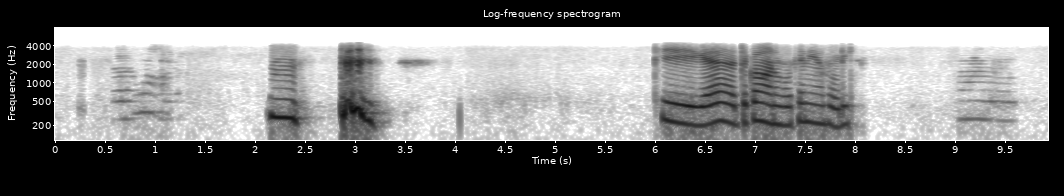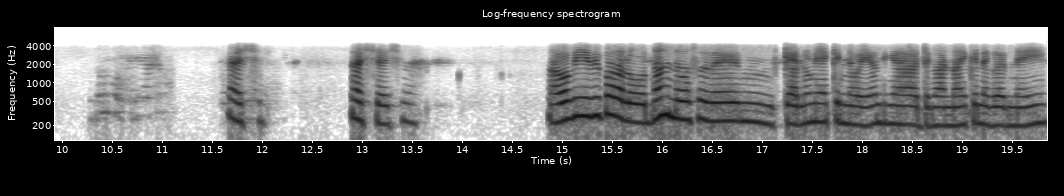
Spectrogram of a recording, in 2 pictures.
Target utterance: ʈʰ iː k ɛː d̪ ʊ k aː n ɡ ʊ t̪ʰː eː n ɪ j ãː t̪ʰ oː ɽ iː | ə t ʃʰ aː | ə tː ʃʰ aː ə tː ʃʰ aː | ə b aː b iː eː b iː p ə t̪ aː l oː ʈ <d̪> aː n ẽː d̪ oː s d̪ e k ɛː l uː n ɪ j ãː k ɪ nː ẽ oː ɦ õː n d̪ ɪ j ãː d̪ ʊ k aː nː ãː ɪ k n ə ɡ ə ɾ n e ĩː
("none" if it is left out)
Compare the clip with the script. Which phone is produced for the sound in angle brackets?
d̪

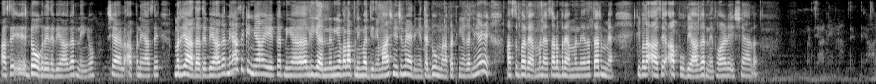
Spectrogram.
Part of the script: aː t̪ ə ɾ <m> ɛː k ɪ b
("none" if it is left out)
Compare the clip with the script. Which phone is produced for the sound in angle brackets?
m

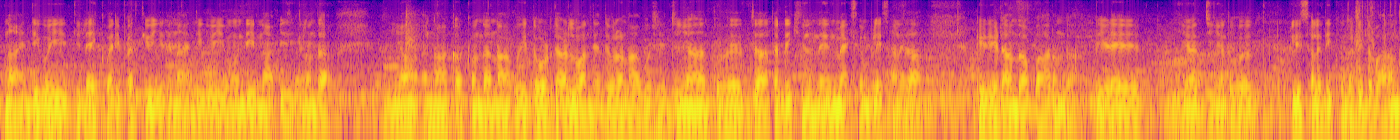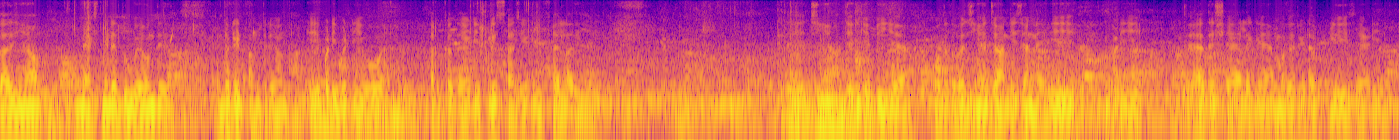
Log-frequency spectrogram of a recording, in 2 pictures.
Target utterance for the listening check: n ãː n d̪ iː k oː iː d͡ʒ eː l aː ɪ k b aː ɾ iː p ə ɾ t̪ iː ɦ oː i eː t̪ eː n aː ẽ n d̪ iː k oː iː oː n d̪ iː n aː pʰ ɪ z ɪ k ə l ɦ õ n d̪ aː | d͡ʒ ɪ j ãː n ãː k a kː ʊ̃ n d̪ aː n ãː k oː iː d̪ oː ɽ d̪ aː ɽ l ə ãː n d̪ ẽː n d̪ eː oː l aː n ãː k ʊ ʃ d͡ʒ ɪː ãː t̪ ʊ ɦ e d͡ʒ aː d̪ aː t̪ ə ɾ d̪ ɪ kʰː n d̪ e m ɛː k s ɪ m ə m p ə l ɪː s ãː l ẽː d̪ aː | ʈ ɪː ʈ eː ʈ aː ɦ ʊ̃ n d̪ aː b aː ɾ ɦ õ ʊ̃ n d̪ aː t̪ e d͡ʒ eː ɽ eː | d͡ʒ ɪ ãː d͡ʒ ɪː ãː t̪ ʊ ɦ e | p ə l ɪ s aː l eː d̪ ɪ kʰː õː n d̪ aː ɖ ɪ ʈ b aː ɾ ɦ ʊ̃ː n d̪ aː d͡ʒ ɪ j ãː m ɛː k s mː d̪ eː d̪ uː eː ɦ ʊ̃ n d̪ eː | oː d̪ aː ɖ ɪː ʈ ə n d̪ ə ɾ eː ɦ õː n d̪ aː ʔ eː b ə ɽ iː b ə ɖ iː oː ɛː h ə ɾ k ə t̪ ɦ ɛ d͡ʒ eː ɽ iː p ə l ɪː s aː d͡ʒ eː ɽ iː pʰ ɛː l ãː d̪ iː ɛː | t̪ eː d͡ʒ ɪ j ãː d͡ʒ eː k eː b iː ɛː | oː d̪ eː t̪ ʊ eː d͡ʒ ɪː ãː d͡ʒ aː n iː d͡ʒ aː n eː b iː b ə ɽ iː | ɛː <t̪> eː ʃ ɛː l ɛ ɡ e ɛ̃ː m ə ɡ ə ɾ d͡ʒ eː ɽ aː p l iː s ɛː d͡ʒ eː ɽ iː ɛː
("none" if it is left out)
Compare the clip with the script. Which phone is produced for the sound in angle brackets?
t̪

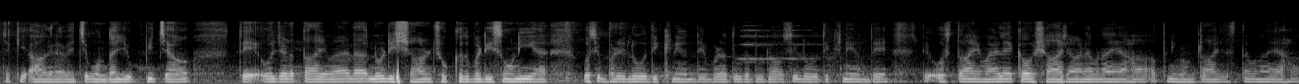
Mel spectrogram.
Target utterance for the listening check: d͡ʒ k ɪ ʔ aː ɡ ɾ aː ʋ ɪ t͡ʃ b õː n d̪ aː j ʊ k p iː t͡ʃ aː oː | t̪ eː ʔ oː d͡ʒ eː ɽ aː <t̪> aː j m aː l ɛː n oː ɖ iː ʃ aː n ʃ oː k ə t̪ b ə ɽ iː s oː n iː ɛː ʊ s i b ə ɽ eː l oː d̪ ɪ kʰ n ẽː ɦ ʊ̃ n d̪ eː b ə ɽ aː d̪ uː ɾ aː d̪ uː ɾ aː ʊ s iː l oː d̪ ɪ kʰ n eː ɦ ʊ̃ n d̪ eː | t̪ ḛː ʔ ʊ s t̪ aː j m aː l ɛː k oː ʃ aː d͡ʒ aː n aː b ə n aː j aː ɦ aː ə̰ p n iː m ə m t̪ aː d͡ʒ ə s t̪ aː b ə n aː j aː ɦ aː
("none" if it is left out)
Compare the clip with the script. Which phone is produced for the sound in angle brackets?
t̪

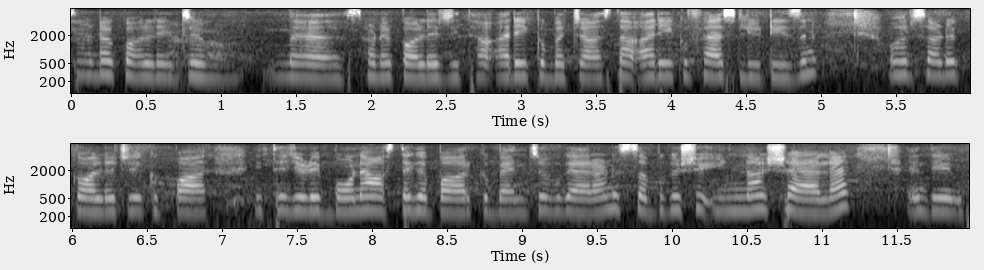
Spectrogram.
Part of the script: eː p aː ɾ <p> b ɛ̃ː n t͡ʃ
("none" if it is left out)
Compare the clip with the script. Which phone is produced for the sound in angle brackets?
k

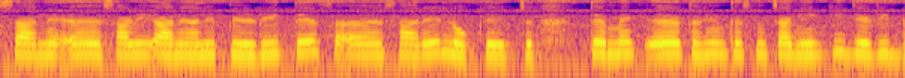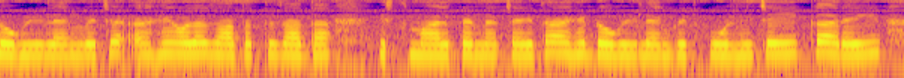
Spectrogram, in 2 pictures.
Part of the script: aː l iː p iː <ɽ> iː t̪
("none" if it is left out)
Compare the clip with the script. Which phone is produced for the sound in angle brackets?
ɽ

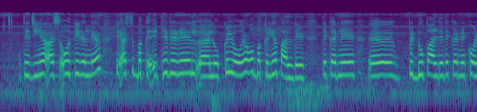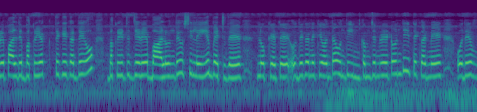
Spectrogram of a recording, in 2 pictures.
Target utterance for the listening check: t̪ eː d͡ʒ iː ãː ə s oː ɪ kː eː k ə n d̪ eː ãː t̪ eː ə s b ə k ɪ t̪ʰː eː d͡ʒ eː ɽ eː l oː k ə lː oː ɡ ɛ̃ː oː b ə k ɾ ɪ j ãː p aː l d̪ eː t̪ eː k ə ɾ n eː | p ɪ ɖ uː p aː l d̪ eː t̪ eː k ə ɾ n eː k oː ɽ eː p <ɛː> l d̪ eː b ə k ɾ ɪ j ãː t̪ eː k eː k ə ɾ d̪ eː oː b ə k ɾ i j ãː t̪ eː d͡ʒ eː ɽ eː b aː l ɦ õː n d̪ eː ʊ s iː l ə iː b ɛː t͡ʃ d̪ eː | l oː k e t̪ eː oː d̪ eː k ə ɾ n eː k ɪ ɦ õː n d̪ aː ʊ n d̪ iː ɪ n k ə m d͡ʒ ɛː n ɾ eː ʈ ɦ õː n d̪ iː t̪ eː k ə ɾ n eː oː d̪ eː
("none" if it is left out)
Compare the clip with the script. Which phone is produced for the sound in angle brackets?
aː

